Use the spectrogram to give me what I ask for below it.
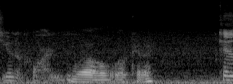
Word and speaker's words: Unicorn: then they have unicorn which i think is unicron unicron it's unicorn this this one spells it unicron it it's pronounced unicorn well okay because it's from the gundam unicorn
